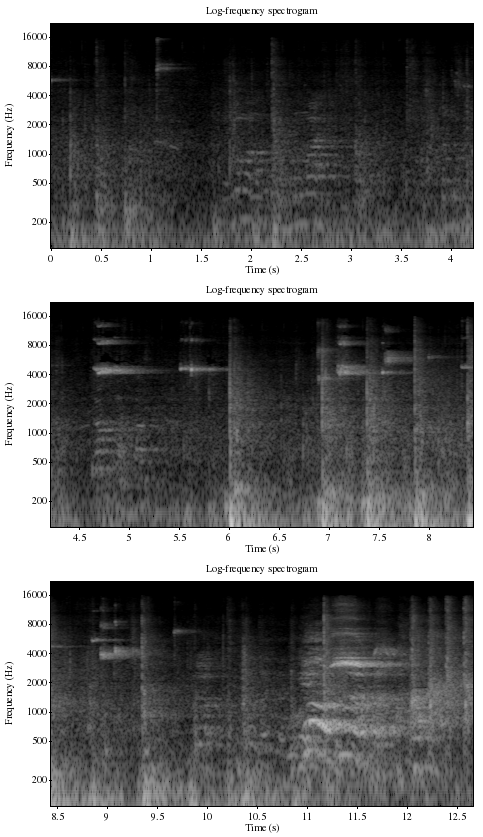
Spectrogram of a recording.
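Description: Basketball game on a hardwood gym court: the ball bouncing and thudding, short sneaker squeaks, and players calling out, echoing in the large hall. It gets busier and louder about halfway through, with a shout near the end.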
